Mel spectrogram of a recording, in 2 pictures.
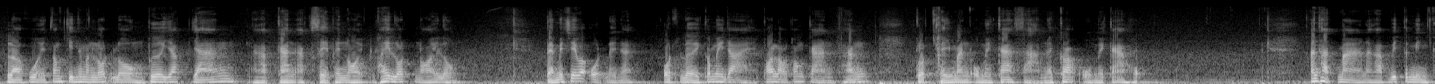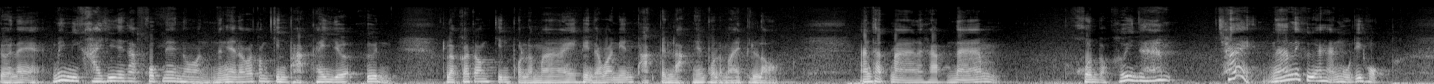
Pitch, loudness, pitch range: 105 Hz, -15 LUFS, 95-115 Hz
